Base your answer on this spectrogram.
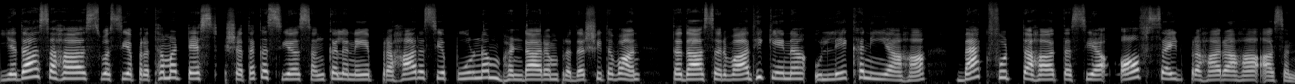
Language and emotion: Sanskrit, neutral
